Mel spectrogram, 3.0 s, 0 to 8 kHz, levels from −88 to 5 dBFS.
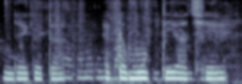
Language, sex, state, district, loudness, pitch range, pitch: Bengali, female, Tripura, West Tripura, -14 LUFS, 200-220 Hz, 210 Hz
